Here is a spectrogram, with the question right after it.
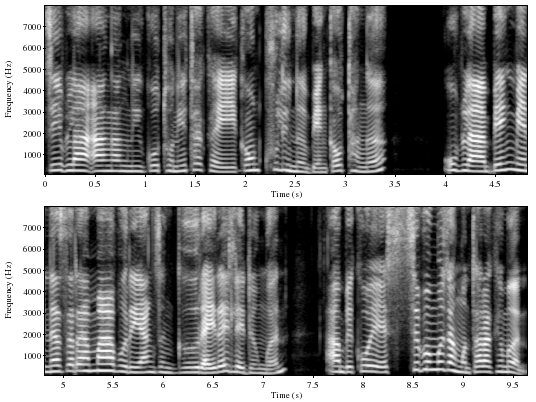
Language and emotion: Bodo, disgusted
